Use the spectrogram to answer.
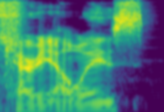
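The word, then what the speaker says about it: Cary Elwes: I like Carrie Hughes or whatever. Carrie Elways.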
